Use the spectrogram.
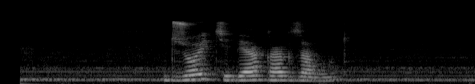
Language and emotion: Russian, neutral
